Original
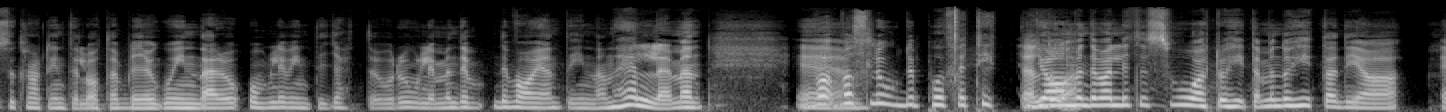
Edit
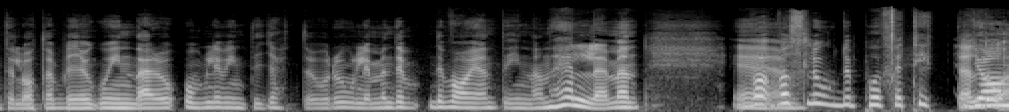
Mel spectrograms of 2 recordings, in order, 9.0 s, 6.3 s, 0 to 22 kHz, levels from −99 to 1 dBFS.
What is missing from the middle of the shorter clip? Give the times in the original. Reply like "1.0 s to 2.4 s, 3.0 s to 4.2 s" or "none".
none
